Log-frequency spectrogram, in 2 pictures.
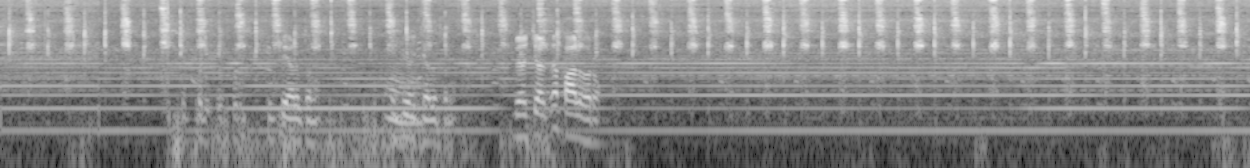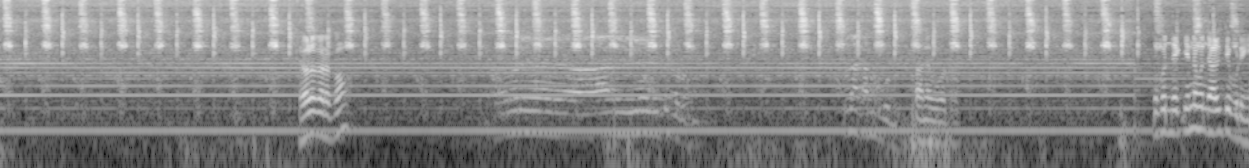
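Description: A milking machine pulses with a fast, steady clicking rhythm.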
